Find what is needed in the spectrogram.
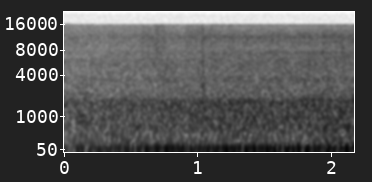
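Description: Steady low engine rumble of idling vehicles with street traffic noise, slowly growing louder.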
